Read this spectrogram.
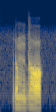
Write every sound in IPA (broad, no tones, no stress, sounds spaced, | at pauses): ɾ u m d ɔ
